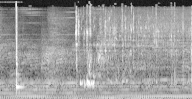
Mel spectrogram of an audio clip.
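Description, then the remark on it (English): Champagne poured into a glass, opening with a sharp glassy tick, then a brief liquid gurgle and soft fizzing, quiet over a steady low background hum. “Just a glass of champagne.”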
